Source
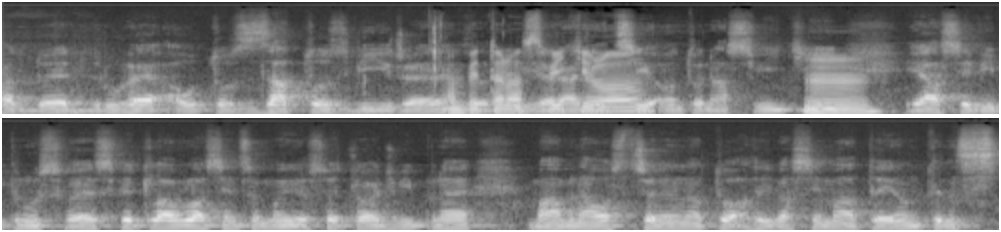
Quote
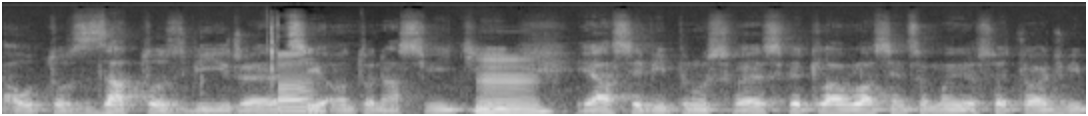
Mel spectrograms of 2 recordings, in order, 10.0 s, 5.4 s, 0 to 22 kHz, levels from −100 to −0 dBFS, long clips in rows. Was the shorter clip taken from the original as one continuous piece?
no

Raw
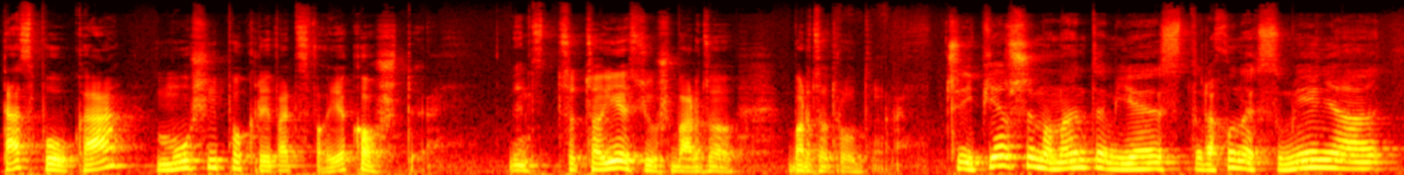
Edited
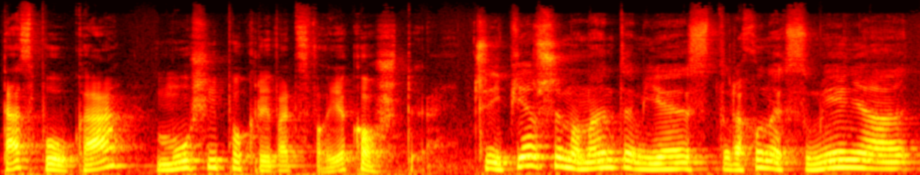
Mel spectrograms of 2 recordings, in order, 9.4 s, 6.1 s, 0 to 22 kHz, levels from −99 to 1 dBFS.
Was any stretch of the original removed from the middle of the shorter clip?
yes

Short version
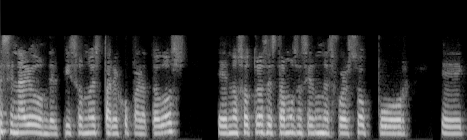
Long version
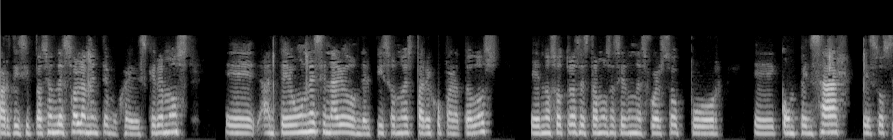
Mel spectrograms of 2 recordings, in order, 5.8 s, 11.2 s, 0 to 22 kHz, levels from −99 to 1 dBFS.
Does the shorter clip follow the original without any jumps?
yes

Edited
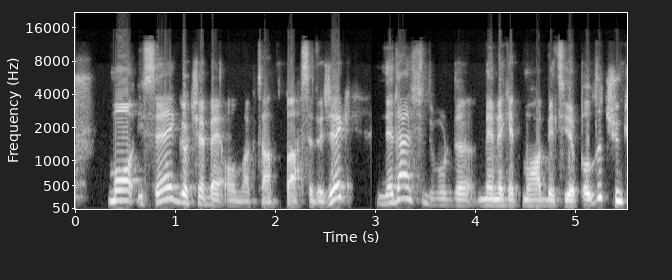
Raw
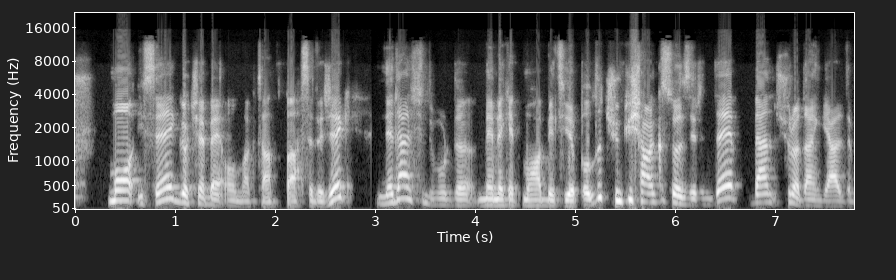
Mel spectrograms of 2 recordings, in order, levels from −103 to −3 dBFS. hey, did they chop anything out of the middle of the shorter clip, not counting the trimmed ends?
no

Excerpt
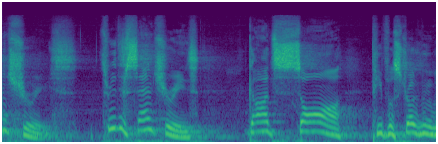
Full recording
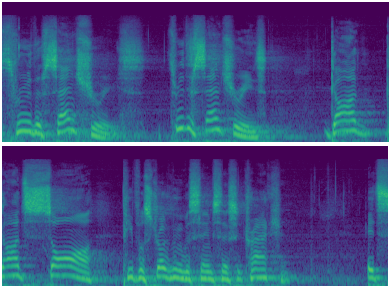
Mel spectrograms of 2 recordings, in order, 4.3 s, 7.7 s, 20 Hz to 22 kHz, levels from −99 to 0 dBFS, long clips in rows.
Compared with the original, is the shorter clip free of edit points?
no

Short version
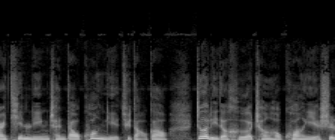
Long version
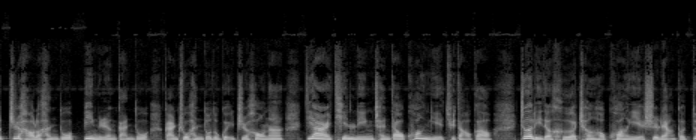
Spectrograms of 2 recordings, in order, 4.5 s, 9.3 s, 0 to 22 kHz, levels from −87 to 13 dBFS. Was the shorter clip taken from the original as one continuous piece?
yes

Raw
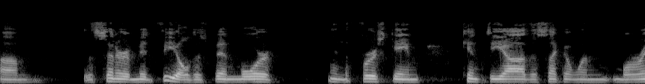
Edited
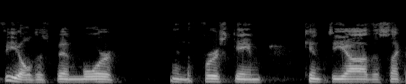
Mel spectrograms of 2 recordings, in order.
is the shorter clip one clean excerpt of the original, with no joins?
yes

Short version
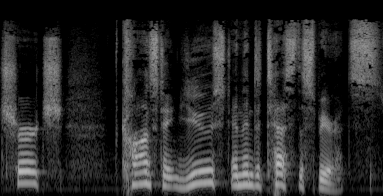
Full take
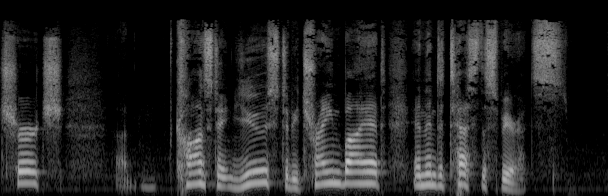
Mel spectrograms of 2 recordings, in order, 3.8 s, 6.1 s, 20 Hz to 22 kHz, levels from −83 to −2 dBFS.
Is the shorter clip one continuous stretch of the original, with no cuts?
no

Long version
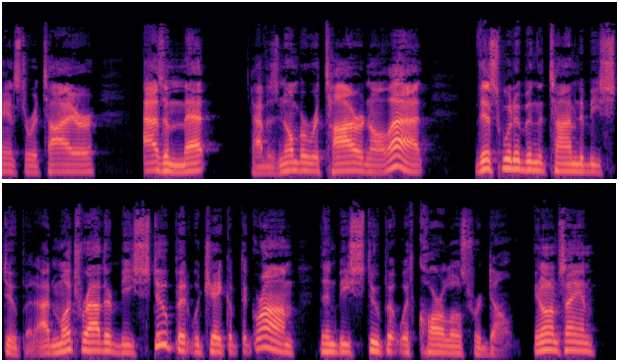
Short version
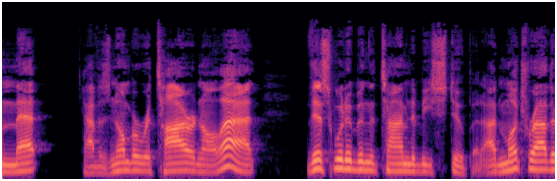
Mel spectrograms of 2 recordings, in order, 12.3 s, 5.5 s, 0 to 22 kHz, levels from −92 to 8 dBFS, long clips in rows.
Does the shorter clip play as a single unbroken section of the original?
yes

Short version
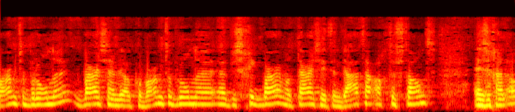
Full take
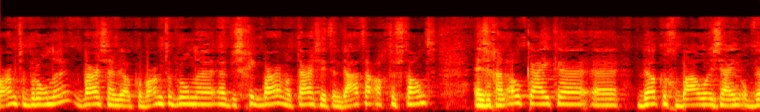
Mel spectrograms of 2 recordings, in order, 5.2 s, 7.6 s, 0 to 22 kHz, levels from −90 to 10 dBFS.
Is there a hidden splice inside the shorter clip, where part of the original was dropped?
no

